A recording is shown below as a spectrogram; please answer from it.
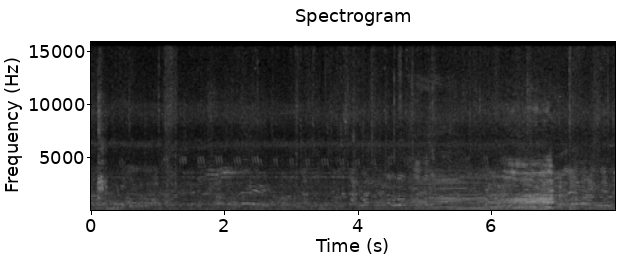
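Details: Hallikar cattle gathered at a busy temple cattle market; a tonal moo swells past the middle and fades, set against a constant hubbub of people talking and calling out prices.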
